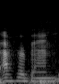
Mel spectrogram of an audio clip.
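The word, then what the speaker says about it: Aphra Behn: Am I saying it right? Afra Ben? – Afra Ben is how we pronounce it. – And it's an interesting name. A-P-H-R-A, last name B-E-H-N.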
